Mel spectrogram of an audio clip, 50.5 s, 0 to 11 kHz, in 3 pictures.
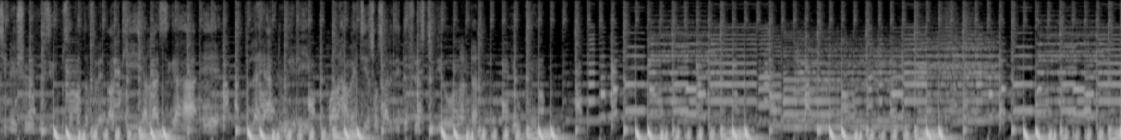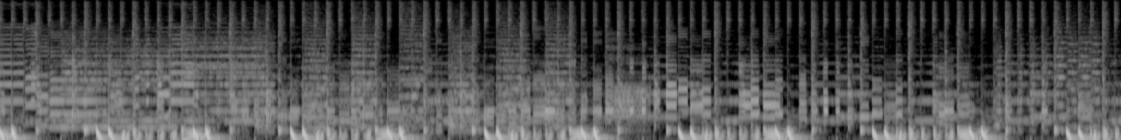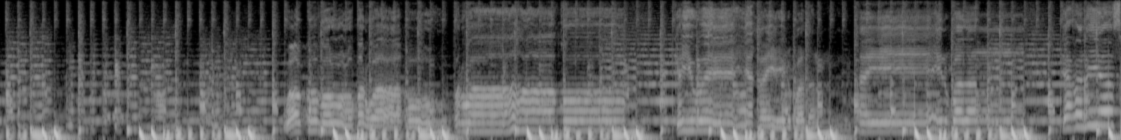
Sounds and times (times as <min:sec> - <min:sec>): Music: 0:00.0 - 0:50.4.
